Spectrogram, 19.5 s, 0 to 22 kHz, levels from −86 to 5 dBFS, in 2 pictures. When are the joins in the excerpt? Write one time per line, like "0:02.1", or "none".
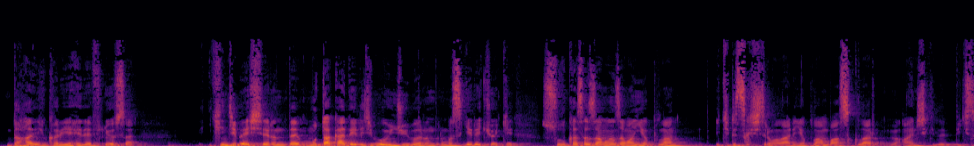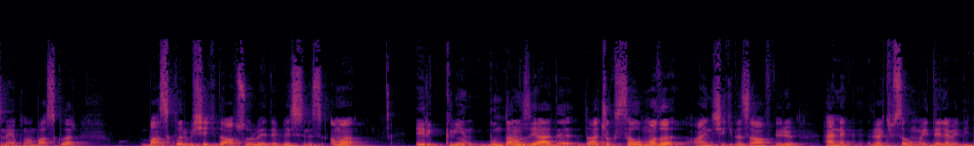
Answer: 0:18.4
